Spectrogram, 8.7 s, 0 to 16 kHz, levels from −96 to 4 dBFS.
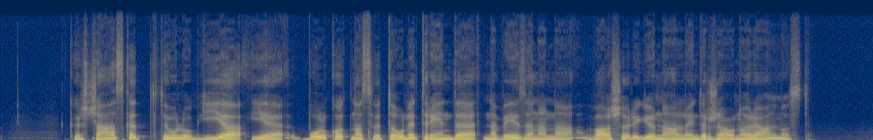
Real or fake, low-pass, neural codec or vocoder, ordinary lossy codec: fake; 14.4 kHz; autoencoder, 48 kHz, 32 numbers a frame, DAC-VAE, trained on Japanese speech; none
